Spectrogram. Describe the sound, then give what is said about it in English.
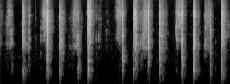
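Tarot cards are shuffled by hand in a quick series of crisp riffling bursts. Many short, bright shuffles repeat in an uneven rhythm with brief silences between them, and no talking is heard. “Okay, let me clear the cards again. There we go. Cleared it.”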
